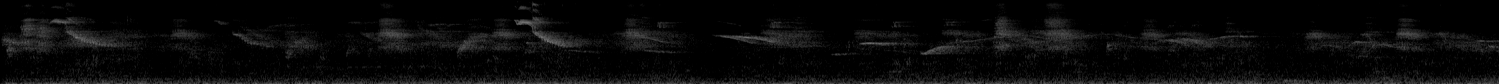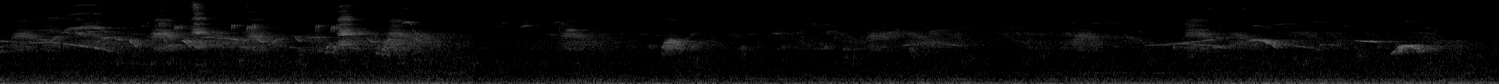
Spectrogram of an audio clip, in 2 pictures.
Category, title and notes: Soundscapes > Urban
Recorded with an Oppo A9 mobile phone between 7:20 and 7:30 a.m. in Piazza Margherita in Castelbuono (PA) on 21 March 2025. The chirping of swallows can be heard. The cries of blackbirds, pigeons and other birds. A few cars pass through the square. The chatter of passers-by can be heard in the distance. In the centre of the square is a fountain, its gushing can be heard.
